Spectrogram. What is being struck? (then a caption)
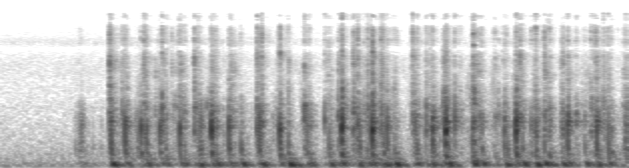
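Plastic mechanical keyboard keys. A compact mechanical keyboard with a white plastic case and pastel cat-themed plastic keycaps, resting on a wrist pad, is typed on steadily by fingertips. A rapid, continuous run of dull, thocky key taps with a low thump under each press starts after a brief quiet moment, and the short clicks die away almost instantly.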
